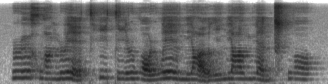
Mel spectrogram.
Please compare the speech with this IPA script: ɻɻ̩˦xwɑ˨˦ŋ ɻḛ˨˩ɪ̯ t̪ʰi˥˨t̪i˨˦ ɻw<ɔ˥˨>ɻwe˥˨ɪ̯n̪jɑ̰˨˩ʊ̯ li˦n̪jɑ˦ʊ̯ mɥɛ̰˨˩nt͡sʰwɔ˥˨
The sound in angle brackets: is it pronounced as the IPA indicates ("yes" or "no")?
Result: no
